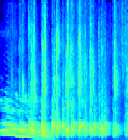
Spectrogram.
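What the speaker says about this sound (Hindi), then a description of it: "तालियां!" A studio audience claps to welcome a guest on a talk show, and the applause builds and carries on after a sustained tonal sweep at the start fades out.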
